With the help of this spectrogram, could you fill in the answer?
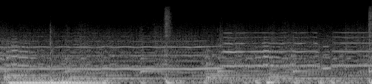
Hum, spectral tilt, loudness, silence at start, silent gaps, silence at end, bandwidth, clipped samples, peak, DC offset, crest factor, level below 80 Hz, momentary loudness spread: none; -7 dB/octave; -23 LUFS; 0 s; none; 0 s; 11.5 kHz; under 0.1%; -10 dBFS; under 0.1%; 12 dB; -24 dBFS; 8 LU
